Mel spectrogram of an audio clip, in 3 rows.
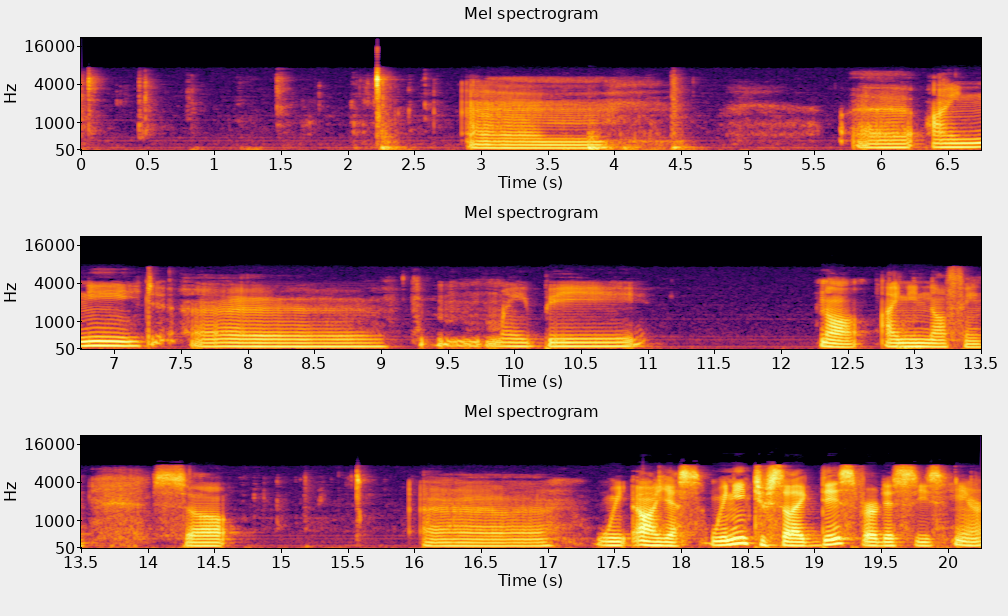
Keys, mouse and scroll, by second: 0.4 ctrl+s, 0.7 z, 1.1 c, 2.1-3.4 drag, 2.9 ctrl+s, 6.3 a, 7.0 c, 8.3-9.8 right drag, 8.4-9.8 drag, 9.3 a, 10.0 c, 10.1 click, 10.5 right click, 11.6 z, 12.0 ctrl+s, 12.3 Tab, 12.6 click, 12.6 ctrl+s, 14.0 ctrl+s, 16.4 z, 18.2 middle click.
